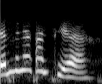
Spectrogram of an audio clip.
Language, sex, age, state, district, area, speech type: Santali, female, 30-45, West Bengal, Purba Bardhaman, rural, conversation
